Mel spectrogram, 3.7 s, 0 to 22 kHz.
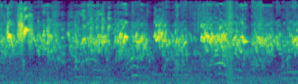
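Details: Several budgerigars recorded on 1 November 2023 keep up a dense, busy chatter of scratchy warbles and short chirps, rising and falling in quick bursts about every half second.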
